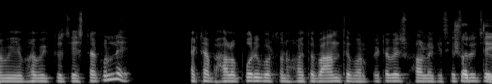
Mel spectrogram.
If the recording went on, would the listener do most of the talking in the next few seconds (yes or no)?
no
